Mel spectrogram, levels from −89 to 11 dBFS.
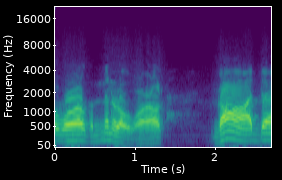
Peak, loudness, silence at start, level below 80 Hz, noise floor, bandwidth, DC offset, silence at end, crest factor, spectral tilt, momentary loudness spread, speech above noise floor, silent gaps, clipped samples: -4 dBFS; -16 LUFS; 0 s; -64 dBFS; -58 dBFS; 4.6 kHz; under 0.1%; 0 s; 12 dB; -8 dB/octave; 8 LU; 43 dB; none; under 0.1%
